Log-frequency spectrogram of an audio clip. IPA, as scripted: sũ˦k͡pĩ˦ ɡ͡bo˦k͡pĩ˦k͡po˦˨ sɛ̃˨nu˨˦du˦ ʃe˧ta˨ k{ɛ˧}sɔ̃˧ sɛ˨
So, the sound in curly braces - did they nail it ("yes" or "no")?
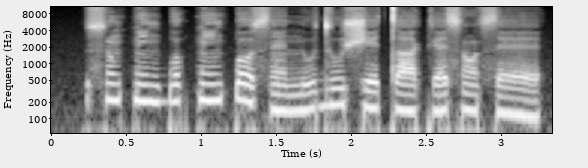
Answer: no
